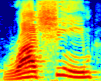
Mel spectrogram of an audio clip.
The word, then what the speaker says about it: Rysheim: guy that's her boyfriend and his name is Raheem Smith if you want to know how to spell it it's ry Sh II am he was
